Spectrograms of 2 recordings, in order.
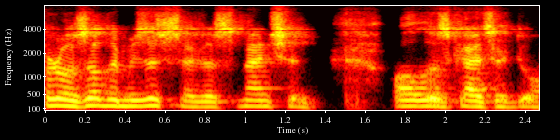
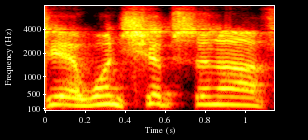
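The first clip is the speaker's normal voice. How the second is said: high, loud, joking jab; teasing; 6 semitones higher, 6 dB louder than usual. Retold or imitated. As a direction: tease him with the pun. He goes.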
